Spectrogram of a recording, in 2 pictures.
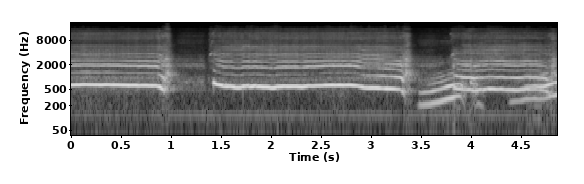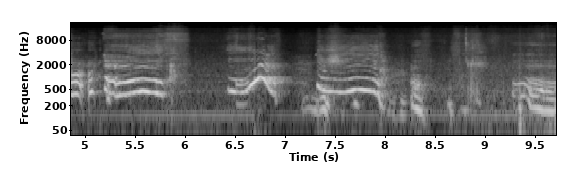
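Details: Female Australian Shepherd Mya in a hysterical meltdown indoors: a long steady whine, then wavering, quavering cries breaking into short rising and falling yelps, while her owner keeps teasing about taking her tongue.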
